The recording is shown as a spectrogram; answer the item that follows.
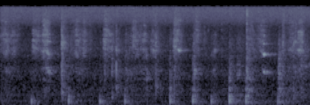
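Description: Dry-erase marker on a whiteboard as words are written: a faint, irregular string of short strokes and taps with a few brief squeaks.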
